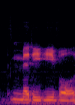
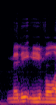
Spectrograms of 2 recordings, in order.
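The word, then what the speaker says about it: MediEvil: watching Medieval 2 now some people might pronounce it medieval too but it's like spelled in such a way where it's a pun on medieval and the word evil so I like to pronounce it Medi evil so that the pun comes across I don't know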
